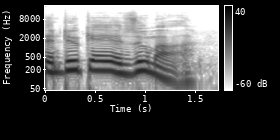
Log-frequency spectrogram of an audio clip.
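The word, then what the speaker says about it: Anudike-Uzomah: How you say it? – Felix Anduke Azuma. – There you go.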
